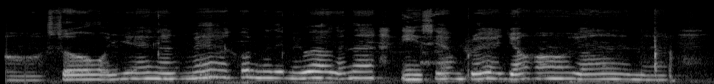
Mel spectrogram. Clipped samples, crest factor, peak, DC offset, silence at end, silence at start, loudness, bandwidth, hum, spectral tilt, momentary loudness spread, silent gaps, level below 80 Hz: under 0.1%; 16 dB; -10 dBFS; under 0.1%; 0.2 s; 0.05 s; -26 LUFS; 16 kHz; none; -6 dB/octave; 8 LU; none; -58 dBFS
